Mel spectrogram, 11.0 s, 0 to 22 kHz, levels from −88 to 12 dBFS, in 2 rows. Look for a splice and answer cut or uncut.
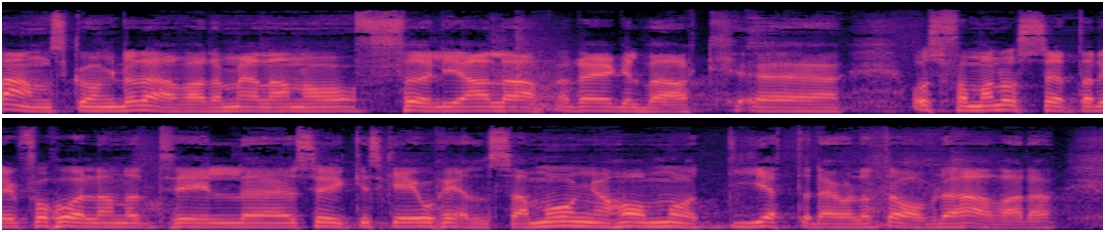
uncut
